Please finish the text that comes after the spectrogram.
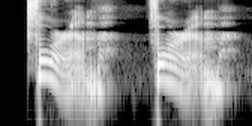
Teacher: Accent on the first syllable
